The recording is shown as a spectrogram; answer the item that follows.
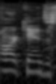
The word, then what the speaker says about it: Arkansas: Yeah, it's Arkansas, and so them calling it Arkansas is very confusing.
